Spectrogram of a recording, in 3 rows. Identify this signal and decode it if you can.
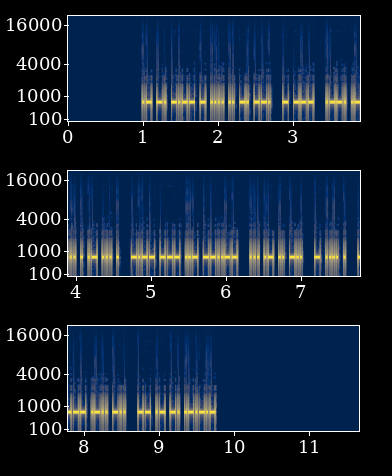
Morse code, heard as a keyed tone, about 50 wpm, 700 Hz. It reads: ANYTHING TO PLEASE YOU, SAID THE OLD MAN.
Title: Sentences from Top 1500 Words 50wpm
